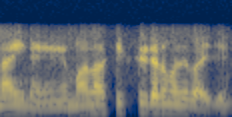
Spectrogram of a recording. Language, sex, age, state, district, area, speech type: Marathi, male, 45-60, Maharashtra, Amravati, urban, conversation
